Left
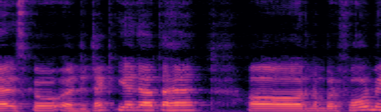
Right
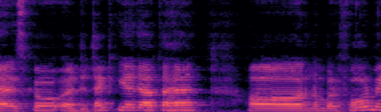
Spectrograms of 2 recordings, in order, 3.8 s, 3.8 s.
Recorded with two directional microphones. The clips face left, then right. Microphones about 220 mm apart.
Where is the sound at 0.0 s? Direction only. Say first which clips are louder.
Left 3 dB; 50° left (ahead or behind).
